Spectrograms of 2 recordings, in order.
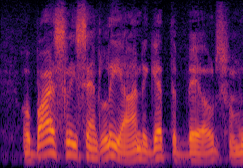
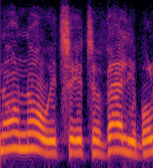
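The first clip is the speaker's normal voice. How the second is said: higher, louder, insisting fast; eager protest; 12 semitones higher, 6 dB louder than usual. Acted. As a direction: push the point with rising excitement.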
